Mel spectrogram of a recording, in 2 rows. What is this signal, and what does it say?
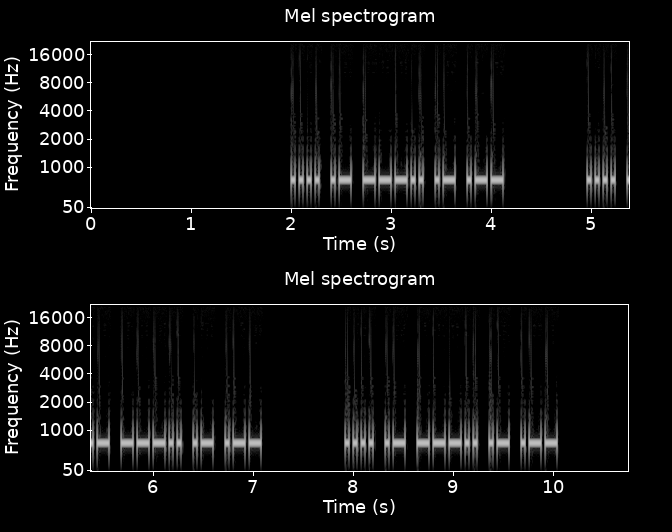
Morse code, heard as a keyed tone, about 30 wpm, 700 Hz. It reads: HA8AW HA8AW HA8AW
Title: DXCC-100 Call Signs - 5 Characters - Repeated 3x - 30wpm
